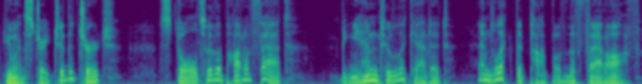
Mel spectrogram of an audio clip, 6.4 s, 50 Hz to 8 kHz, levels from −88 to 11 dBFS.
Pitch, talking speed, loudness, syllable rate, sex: 120 Hz, 235 wpm, -19 LUFS, 5.3 syllables/s, male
